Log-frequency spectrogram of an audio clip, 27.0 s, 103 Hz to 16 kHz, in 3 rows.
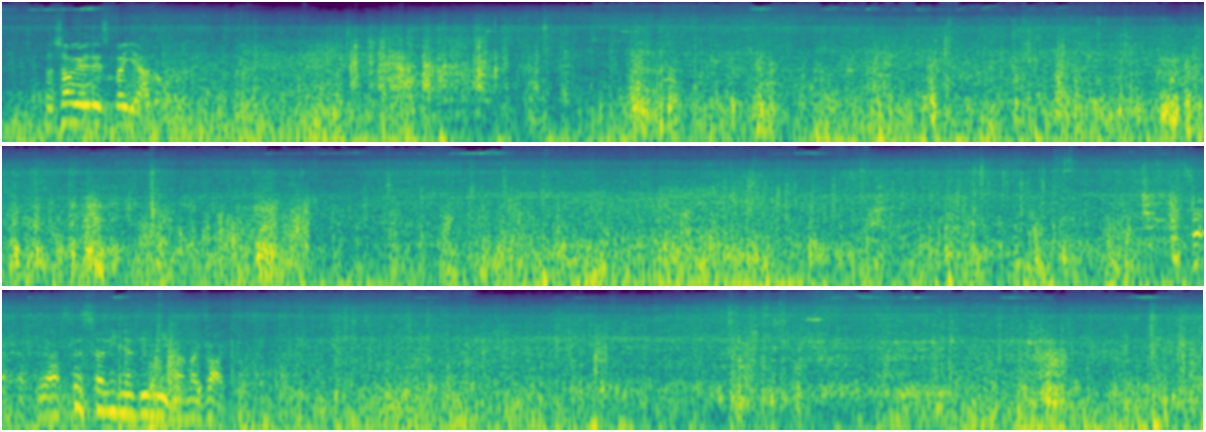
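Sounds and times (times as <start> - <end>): tyres rumbling on dirt and stones: 0.0 - 27.0
wind buffeting microphone: 0.0 - 27.0
bike knocks and rattles: 1.0 - 27.0.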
